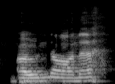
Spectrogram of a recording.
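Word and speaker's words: Onana: to pronounce it right Oh Nana Oh Nana it's Rihanna so I'm getting it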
